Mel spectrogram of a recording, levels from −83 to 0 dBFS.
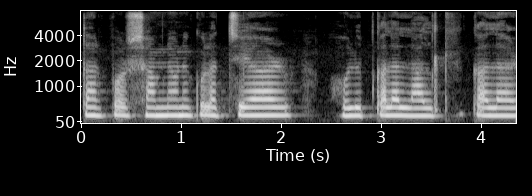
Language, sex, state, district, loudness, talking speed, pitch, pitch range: Bengali, female, Tripura, West Tripura, -15 LUFS, 135 wpm, 215 Hz, 210-215 Hz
